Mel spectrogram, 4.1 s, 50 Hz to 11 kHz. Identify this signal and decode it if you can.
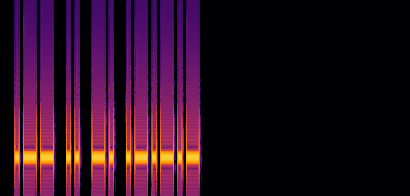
Morse code, heard as a keyed tone, about 28 wpm, 700 Hz. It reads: WIN.
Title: Sentences from Top 1500 Words 28wpm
